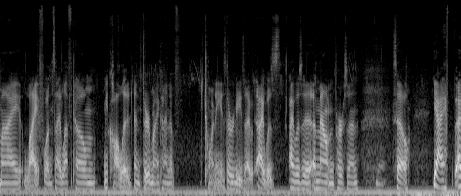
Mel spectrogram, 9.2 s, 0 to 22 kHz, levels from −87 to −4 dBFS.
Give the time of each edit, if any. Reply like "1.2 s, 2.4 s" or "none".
2.1 s, 2.6 s, 4.5 s

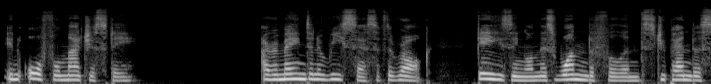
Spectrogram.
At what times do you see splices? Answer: none

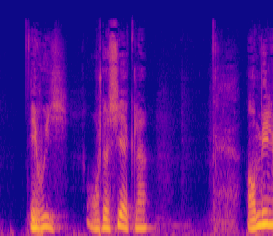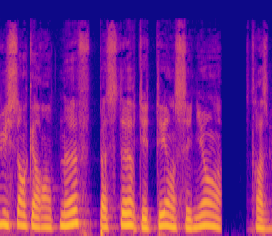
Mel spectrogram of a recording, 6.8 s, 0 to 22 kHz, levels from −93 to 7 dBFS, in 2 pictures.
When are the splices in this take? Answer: 1.3 s, 5.1 s

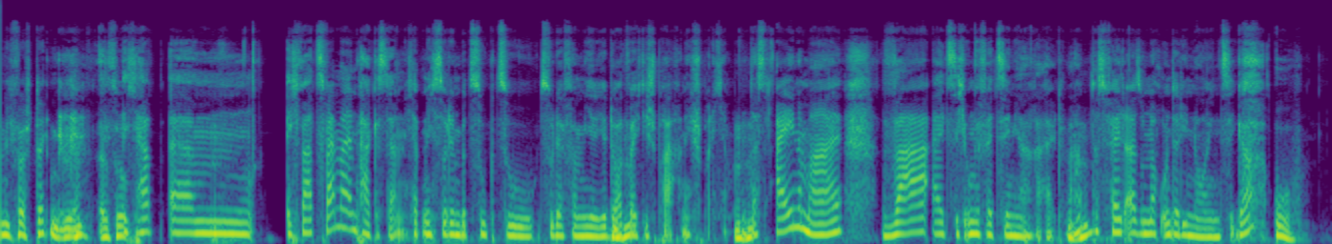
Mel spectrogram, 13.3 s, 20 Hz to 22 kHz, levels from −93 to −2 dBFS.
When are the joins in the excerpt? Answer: none

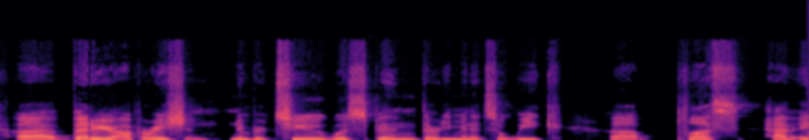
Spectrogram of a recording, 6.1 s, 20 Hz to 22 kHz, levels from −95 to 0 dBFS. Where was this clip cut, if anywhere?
none

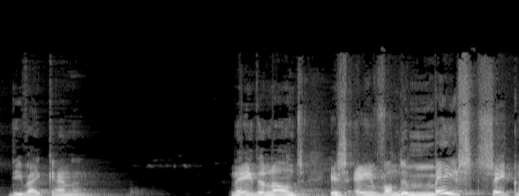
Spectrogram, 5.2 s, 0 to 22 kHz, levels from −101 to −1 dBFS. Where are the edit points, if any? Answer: none

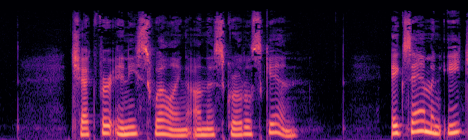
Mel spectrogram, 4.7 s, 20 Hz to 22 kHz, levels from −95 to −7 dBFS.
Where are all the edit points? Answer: none

